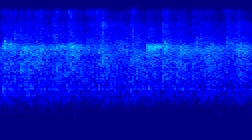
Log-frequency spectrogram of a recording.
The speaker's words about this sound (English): Let's clap for Jesus. Amen.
